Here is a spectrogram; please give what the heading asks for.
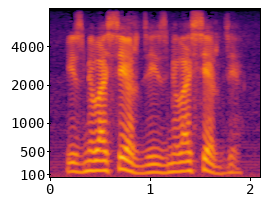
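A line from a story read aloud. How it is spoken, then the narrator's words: Grumbling. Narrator (Russian): проворчал унтер-офицер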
